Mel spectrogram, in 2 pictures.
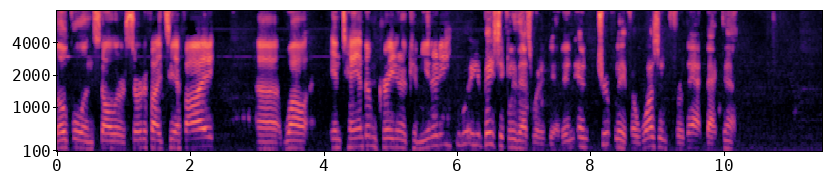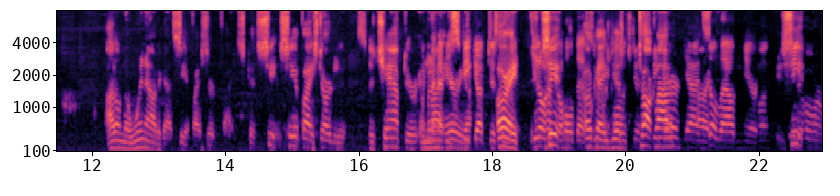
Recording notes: Live from TISE 2024. This week the guys are in beautiful Las Vegas, Nevada.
